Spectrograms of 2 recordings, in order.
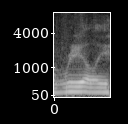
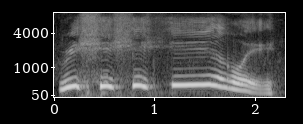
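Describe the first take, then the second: First: Said in the usual way. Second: "Really?" pitched high and stretched long; Jim Carrey. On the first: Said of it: "how he does the whole". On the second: Retold or imitated. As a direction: overplay the disbelief like the comic. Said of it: "I can't do it".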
